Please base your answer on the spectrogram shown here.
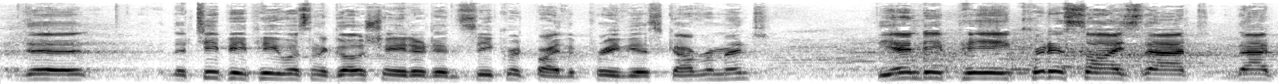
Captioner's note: some Applause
